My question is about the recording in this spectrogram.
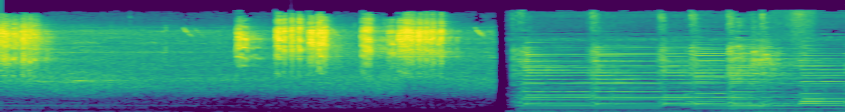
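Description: Parakeet screeches in several short, harsh bursts for about five seconds, then a sudden cut to acoustic guitar music with ringing, sustained notes.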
